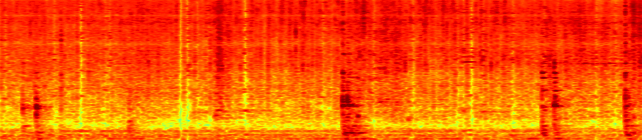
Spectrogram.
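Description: Egg fried rice sizzling in a stainless steel kadai as a spatula stirs and tosses it, with a few short scrapes of the spatula against the pan.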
